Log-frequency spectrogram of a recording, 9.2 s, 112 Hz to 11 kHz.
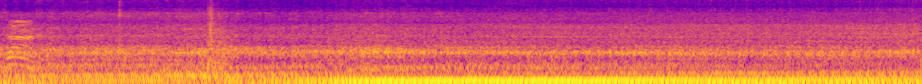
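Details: Ford XC GXL under restoration with a 351 V8, warming up; the choke is later found too rich once the thermostat opens. A deep, even burble at a steady idle with no ticks, knocks or misses. A normal idle.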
